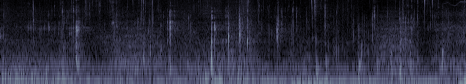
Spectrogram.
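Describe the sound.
Faint chewing of a light, fruity cream cake with a base, heard as a steady run of small soft clicks and squishy crunches with no talking.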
